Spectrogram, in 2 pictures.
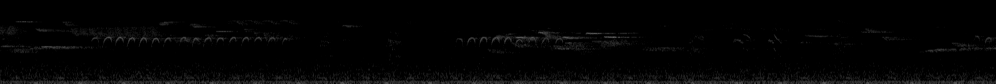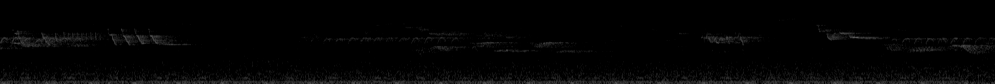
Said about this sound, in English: Focus on the blue shadows of the trees and the sound of the birds singing in the dusk.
